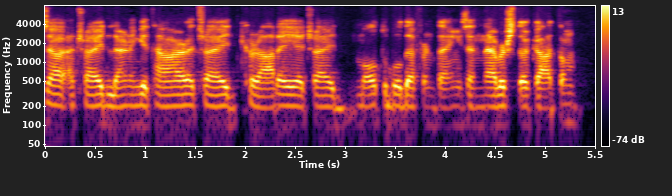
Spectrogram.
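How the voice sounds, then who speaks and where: A man with a Donegal accent speaks at a moderate pace in a fairly low voice. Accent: Donegal Irish. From Ireland, County Donegal. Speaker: former footballer and country singer. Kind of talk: interview.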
